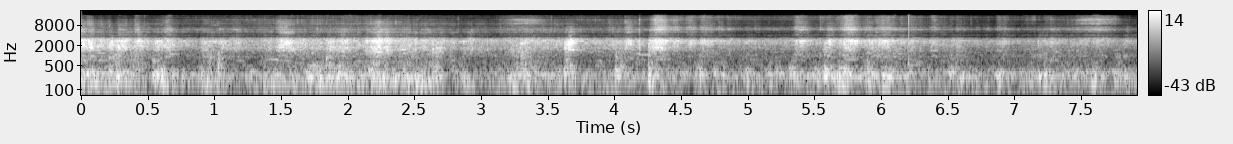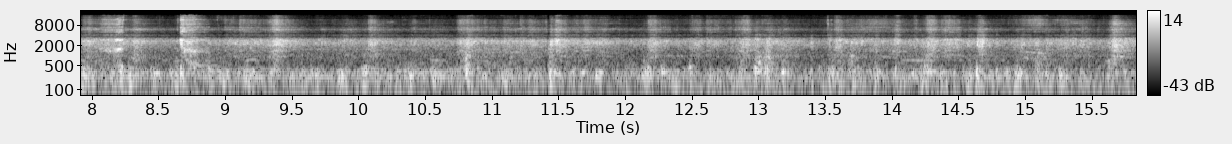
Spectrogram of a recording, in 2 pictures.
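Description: Moving passenger train heard from the open doorway of a coach: a steady rumble of the wheels on the rails, with irregular clicks and clatter as the coach runs over the track. It eases slightly a few seconds in.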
